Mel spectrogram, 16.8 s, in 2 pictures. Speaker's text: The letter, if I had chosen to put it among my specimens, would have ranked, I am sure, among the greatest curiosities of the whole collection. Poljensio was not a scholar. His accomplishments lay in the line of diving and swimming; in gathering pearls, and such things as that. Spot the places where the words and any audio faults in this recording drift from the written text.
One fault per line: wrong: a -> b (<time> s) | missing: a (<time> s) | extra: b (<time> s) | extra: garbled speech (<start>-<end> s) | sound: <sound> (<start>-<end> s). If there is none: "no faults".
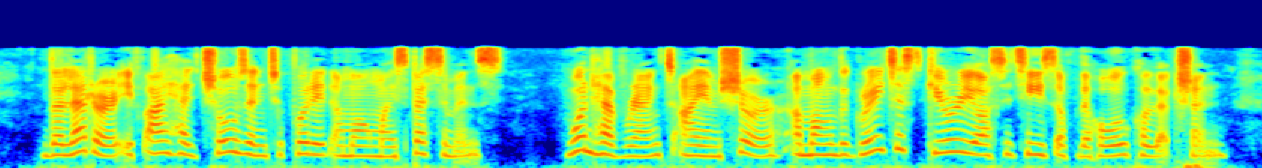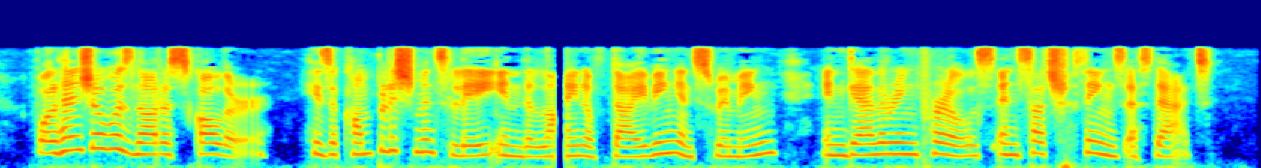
sound: dropout (12.1-12.2 s)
